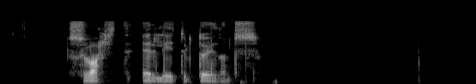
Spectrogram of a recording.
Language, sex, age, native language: Icelandic, male, 30-39, Icelandic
